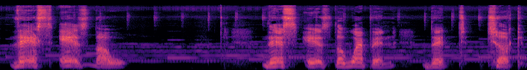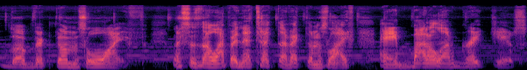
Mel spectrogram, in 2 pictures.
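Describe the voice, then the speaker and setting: In a put-on character voice, a raspy man with a high pitch speaks fairly slowly with long, frequent pauses as faint music plays in the background. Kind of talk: comic overacting. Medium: fan dub. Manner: pompous, sneering.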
